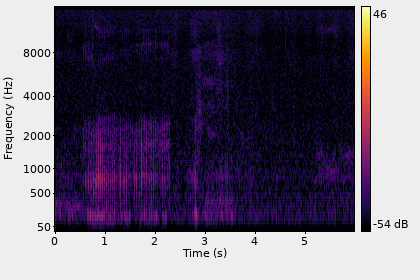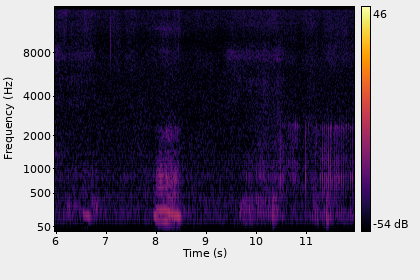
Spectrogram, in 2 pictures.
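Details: Indoors, a dog snores and snorts: rough noisy breaths at a low pitch, a nasal harmonic snort around 8 seconds, and scattered soft snuffles between them.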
